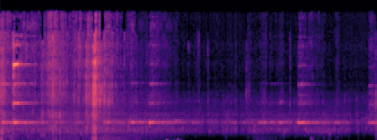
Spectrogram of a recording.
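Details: Bell miners (Manorina melanophrys) at a Conondale riparian site chorus with steady, high, bell-like contact pings that ring on and overlap without a break, over low wind or handling rumble early on.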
